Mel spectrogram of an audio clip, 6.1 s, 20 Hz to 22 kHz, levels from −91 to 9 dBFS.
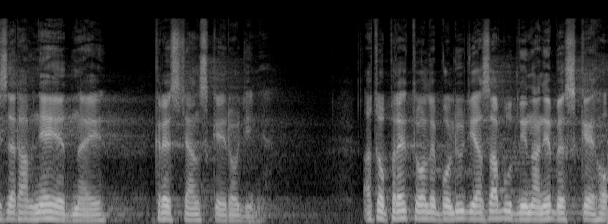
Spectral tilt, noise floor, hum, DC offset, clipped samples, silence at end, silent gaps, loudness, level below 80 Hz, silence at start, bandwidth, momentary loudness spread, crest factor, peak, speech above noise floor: -5 dB/octave; -58 dBFS; none; under 0.1%; under 0.1%; 0 s; none; -22 LUFS; -56 dBFS; 0 s; 15.5 kHz; 12 LU; 18 dB; -6 dBFS; 36 dB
